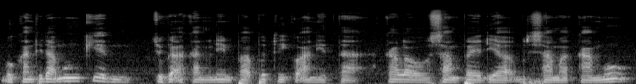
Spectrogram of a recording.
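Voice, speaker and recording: A man playing a dignified older company boss and father in a cartoon melodrama, husky, measured and authoritative. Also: fairly low pitch, steady tone, rough recording. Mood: stern, angry.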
